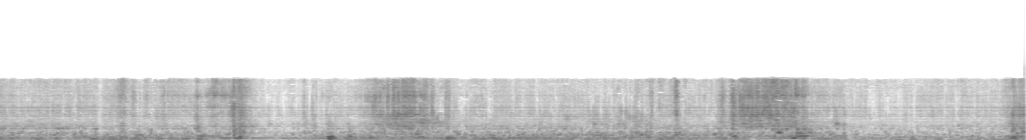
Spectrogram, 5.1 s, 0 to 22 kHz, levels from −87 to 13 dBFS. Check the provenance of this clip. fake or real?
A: fake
